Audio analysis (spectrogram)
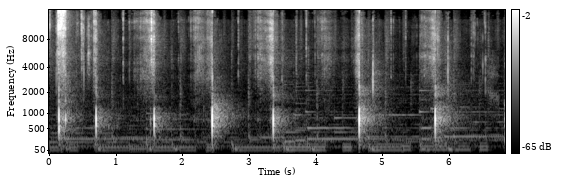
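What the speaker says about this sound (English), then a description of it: "we can chop our onion up" A knife chops a yellow onion on a cutting board, sharp distinct thuds landing about once every second, close and clear, with no talking.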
